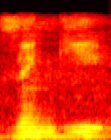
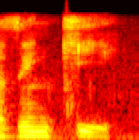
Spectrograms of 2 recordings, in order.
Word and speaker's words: زنجي: وهي اسمها نسبة إلى محمود زنجي وليس زنكي، هي جي.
